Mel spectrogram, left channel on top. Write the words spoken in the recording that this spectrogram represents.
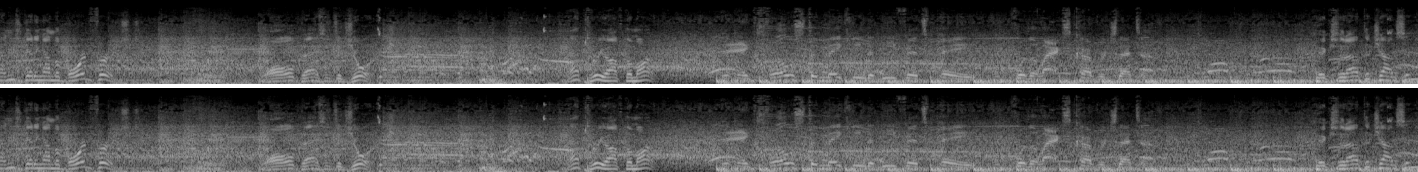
getting on the board first. Wall passes to George. That 3 off the mark. And close to making the defense pay for the lax coverage that time. Kicks it out to Johnson.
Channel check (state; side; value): identical; both; correlation 1.00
